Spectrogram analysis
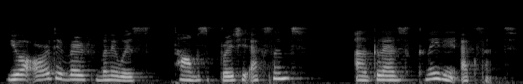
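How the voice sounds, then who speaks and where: A woman's voice: mid-range voice, fairly quick, husky, dull audio. A Chinese woman with a Chinese accent, an English teacher, narrating a scripted lesson and carefully stressing example words. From China.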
